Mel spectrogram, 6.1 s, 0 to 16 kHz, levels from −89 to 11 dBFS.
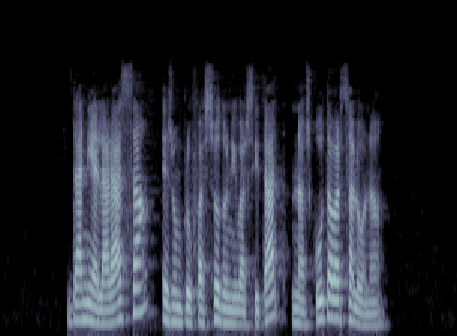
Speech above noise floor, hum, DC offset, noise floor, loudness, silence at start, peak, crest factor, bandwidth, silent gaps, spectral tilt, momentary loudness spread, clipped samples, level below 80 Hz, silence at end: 60 dB; none; under 0.1%; -80 dBFS; -20 LUFS; 0.9 s; -2 dBFS; 20 dB; 8 kHz; none; -5.5 dB/octave; 8 LU; under 0.1%; -64 dBFS; 1 s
